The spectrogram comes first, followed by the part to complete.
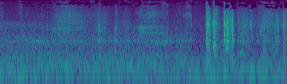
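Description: A person chewing a large bite of a paper-wrapped shawarma over a steady low hum. About three seconds in comes a short burst of crackling, rustling clicks, the loudest sound here.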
